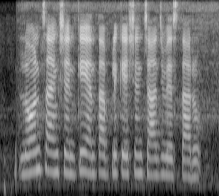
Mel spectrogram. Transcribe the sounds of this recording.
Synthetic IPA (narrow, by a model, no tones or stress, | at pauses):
lo̞ːnsaːŋkʂɐnkient̪ɐɐplikɛːʂɐnt͡ʃaːɾd͡ʒʋɛːst̪aːɾu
